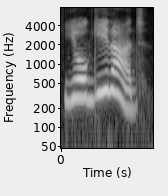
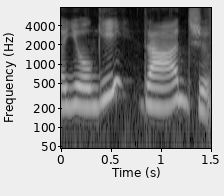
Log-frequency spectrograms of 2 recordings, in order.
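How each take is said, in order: First: Said in the usual way. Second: Yogi राज slowly, "yogi... raaj"; slow, lower, separated Yogi राज; broken into parts. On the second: Shown as a demonstration. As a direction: dictate Yogi राज with a gap between the parts. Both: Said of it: "छोटी की मात्रा हो जाएगा".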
